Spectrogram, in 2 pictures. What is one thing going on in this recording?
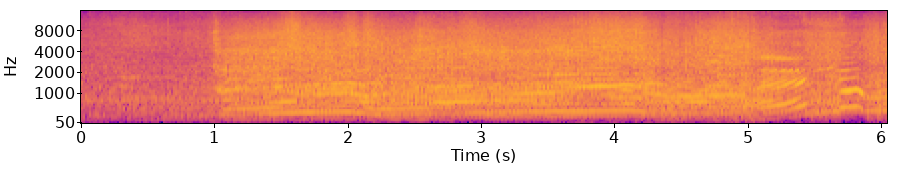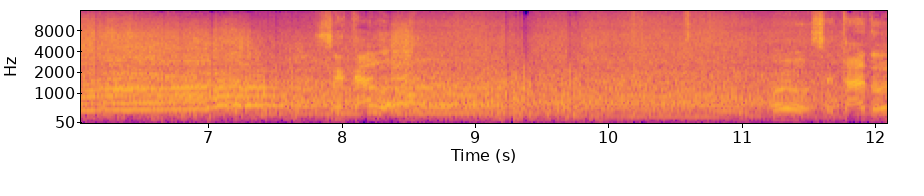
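A sports car engine roars and revs up as the car accelerates.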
